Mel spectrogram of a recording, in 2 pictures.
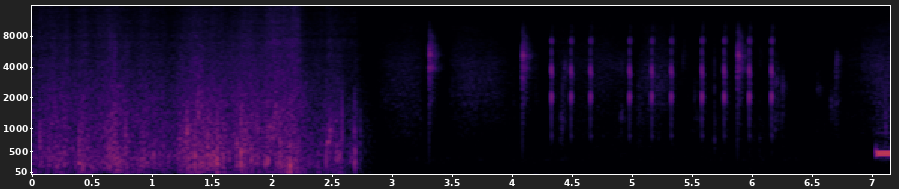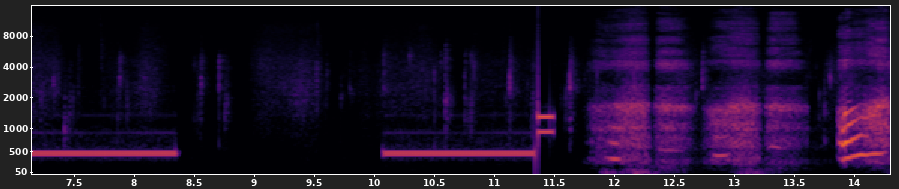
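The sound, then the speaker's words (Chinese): A series of quick keypad taps as a number is dialed to call an older sister, then two long, steady ringback tones separated by a pause, followed by a short click and heavy breathing. “我现在就打电话叫姐姐过来。”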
